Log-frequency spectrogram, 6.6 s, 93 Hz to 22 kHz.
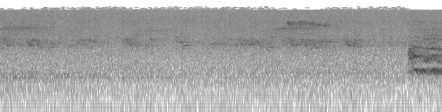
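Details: A male neighborhood turkey, recorded from a few feet away at 4:45 in the morning, which gobbles about every 30 seconds. Thin, high birdsong and steady hiss come first, then a loud, rough, rattling gobble bursts in near the end.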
